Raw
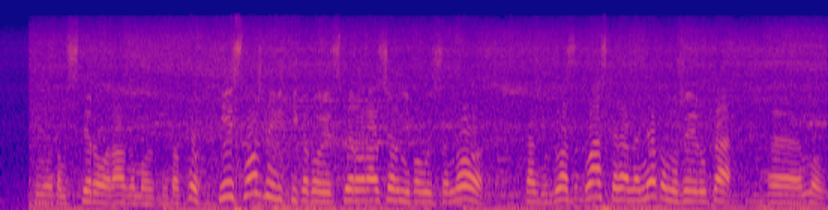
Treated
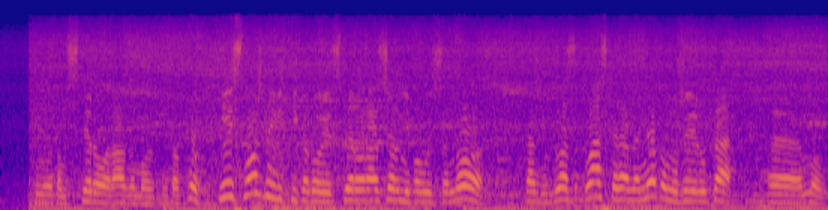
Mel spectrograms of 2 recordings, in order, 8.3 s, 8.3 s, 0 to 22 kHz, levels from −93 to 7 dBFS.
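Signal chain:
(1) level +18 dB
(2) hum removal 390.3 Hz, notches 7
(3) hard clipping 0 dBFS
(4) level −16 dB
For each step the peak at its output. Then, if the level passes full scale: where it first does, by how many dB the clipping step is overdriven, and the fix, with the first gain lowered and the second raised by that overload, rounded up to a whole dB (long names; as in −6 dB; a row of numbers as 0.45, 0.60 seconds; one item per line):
−5.5, −5.0, −5.0, −21.0 dBFS
no step passes full scale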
